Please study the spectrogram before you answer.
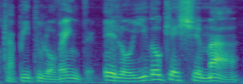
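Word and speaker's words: שמע: es Oye o escucha Y en hebreo se pronuncia shemá de ahí es de donde viene el nombre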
